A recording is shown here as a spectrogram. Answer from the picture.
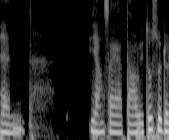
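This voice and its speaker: With a dry, close sound and no echo, a woman speaks at a medium pitch in a somewhat breathy voice with monotone, flat intonation. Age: 20s. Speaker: vlogger. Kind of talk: casual explainer monologue. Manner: hesitant, many fillers.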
